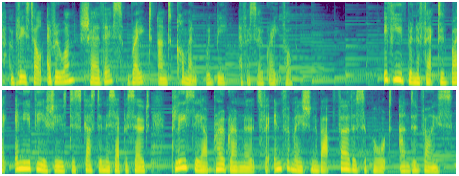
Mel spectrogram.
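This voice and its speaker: A woman's voice: low-pitched, a little mellow. A woman hosting a podcast in casual, playful, teasing chat. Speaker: podcast host.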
